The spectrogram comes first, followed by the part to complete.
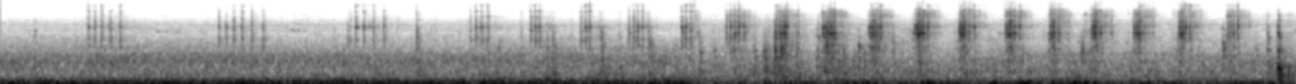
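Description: Ratchet binder on a tie-down chain being cranked loose by hand: a run of sharp ratchet clicks, a few at first, then a steady two to three a second from about halfway, louder toward the end, over a steady low rumble.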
